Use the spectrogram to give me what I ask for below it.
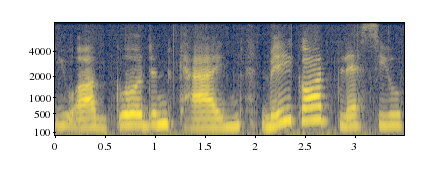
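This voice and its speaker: Using a put-on character voice at a fairly high pitch, a woman speaks at a very slow pace. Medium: read story. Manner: wheedling, mischievous.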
